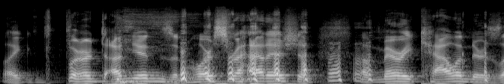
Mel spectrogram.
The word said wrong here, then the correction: Marie: Marie Callender's. You put some respect on that name and say it right. It's not Mary. What? It's Marie Callender's.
